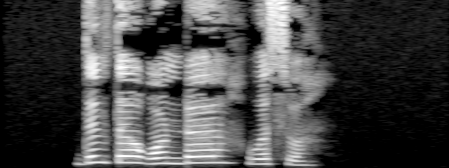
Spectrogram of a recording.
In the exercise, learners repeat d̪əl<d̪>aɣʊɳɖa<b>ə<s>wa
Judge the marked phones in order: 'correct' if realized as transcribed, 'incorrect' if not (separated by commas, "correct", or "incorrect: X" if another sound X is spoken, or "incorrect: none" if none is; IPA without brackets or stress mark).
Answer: incorrect: t̪, incorrect: w, correct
